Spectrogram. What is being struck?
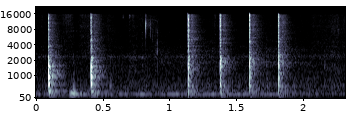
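Solid-state drive casing, steel or aluminium.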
